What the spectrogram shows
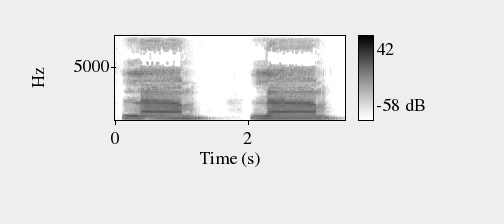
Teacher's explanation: জিহবার আগা উপরের তালুর সাথে লাগিয়ে লাম উচ্চারিত হয় · আমাদের জিহবাটা নৌকার মতো বেঁকে যাবে এবং জিহবার আগার উল্টা পিঠটা উপরের তালু অর্থাৎ অগ্রতালুকে স্পর্শ করবে · লাম উচ্চারণের জন্য জিহবার আগা উপরের তালুকে স্পর্শ করে এবং দুই ঠোঁট এক হয়ে যাবে লাম লাম আমরা বলতে পারি জিহবার আগা উপরের তালুর সাথে লাগিয়ে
